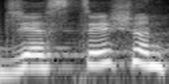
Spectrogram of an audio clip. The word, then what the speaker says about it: gestation: Now the letter is G but the sound is J G.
